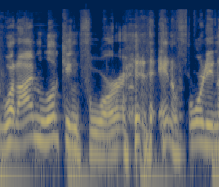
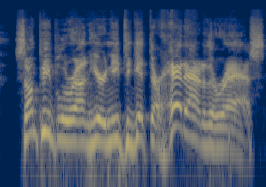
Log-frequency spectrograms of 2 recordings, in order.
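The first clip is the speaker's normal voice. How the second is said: put-on coach scolding at talking level; 2 semitones higher than usual. Retelling a mic'd-up clip of Bill Parcells yelling at a player: imitating Bill Parcells yelling. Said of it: "And he's yelling at".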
